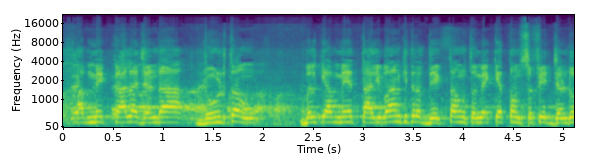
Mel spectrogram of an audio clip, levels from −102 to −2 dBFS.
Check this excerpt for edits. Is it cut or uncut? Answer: uncut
